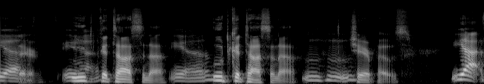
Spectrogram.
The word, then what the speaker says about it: utkatasana: Utkatasana. Yeah, let's do that. Did I say it right? Utkatasana.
